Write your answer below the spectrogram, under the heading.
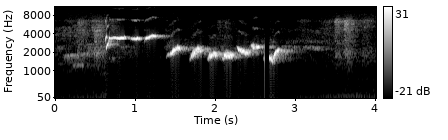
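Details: White-rumped shama (murai batu) lure song used to make the bird sing and show off its repertoire: a long high whistle, then a quick run of varied rising and falling whistled phrases, cut off abruptly.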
